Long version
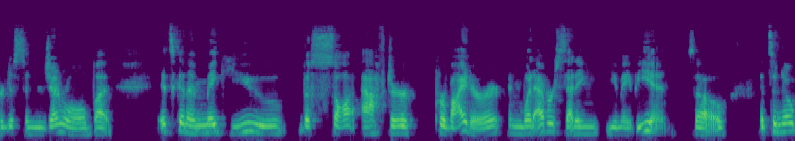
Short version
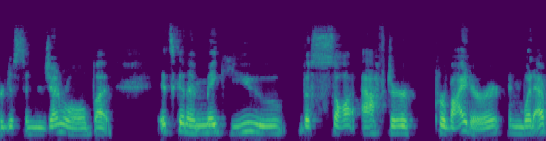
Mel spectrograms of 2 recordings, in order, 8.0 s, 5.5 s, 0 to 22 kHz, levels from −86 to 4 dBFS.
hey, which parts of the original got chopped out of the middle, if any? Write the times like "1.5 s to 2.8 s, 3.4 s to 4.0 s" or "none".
none

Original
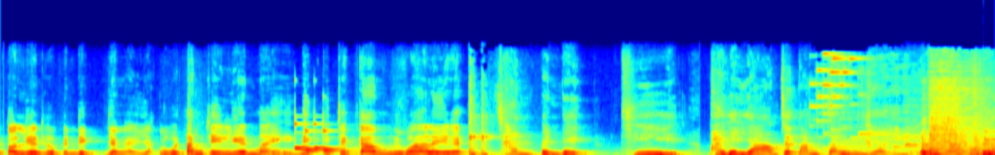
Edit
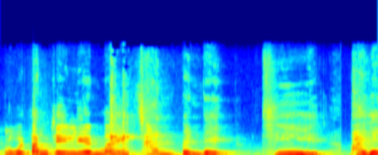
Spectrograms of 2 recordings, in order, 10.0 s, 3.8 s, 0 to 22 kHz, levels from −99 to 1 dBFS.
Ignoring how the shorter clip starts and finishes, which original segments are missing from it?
2.8 s to 4.8 s

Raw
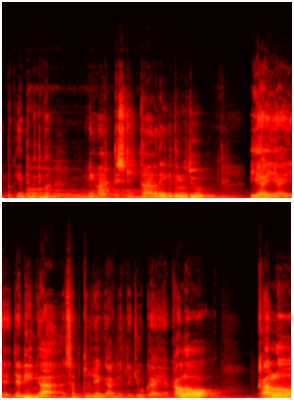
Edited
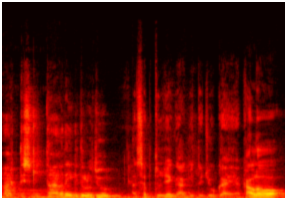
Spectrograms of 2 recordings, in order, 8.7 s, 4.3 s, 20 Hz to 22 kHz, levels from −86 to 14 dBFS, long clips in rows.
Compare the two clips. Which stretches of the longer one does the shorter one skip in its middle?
3.4 s to 5.3 s

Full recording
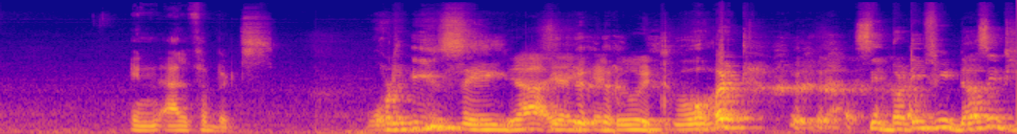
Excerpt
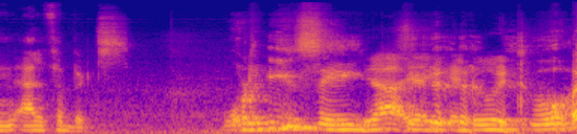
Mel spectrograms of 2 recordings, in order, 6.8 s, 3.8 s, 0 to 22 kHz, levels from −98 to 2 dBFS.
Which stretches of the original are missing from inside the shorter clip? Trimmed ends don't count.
none

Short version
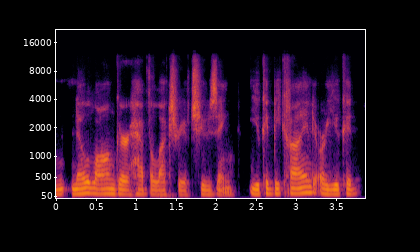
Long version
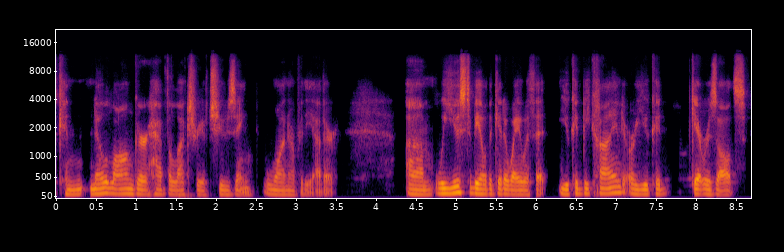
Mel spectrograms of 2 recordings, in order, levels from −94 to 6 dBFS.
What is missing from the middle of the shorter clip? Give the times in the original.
2.6 s to 6.2 s

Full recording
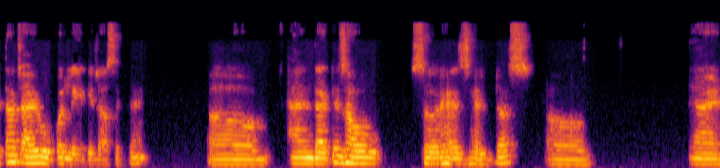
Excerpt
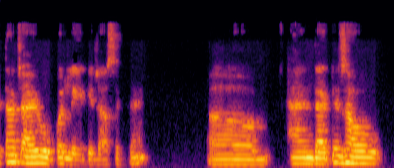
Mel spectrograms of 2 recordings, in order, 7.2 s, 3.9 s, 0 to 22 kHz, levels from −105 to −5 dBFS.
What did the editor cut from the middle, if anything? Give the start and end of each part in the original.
none

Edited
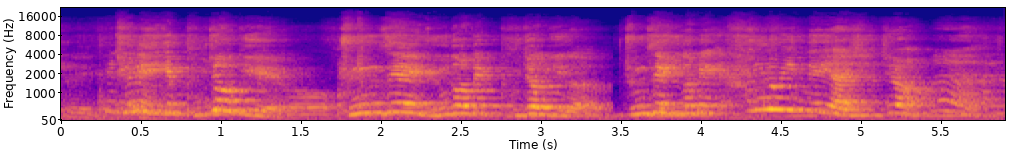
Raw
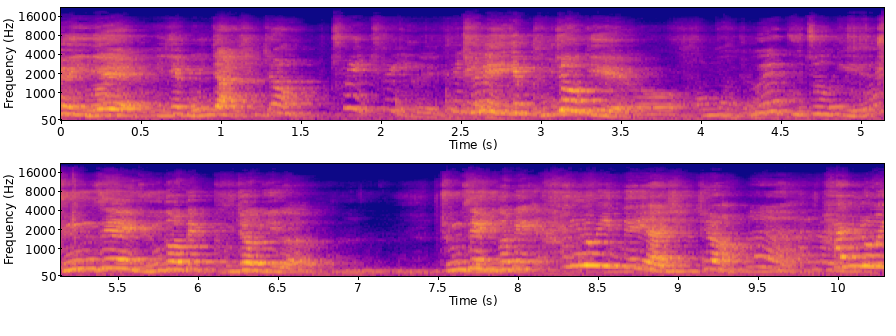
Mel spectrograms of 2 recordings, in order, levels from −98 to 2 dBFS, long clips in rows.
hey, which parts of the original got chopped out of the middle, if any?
3.9 s to 5.0 s, 6.8 s to 7.4 s

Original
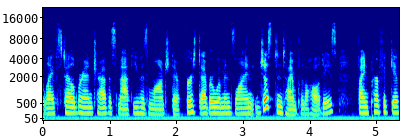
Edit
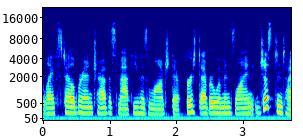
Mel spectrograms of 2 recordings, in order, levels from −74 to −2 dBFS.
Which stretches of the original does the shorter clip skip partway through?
none

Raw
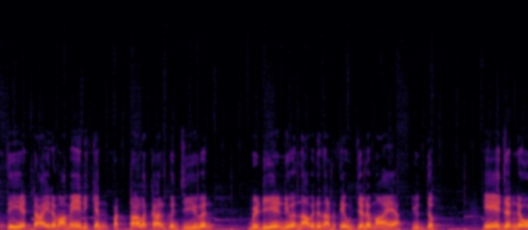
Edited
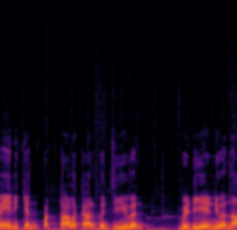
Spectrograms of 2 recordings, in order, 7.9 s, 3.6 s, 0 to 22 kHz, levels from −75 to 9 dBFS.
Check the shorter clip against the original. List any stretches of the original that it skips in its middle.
none

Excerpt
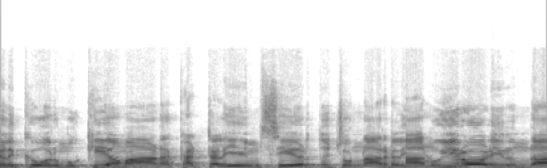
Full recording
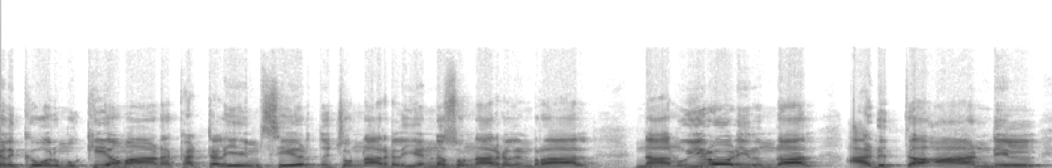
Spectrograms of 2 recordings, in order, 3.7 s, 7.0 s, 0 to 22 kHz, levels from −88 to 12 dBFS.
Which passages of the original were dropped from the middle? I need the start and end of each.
2.7 s to 4.3 s

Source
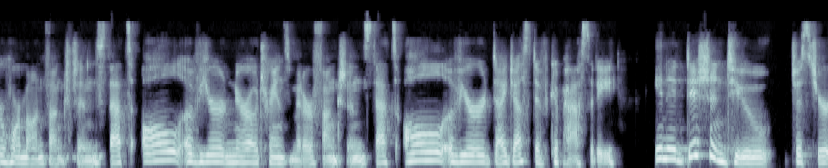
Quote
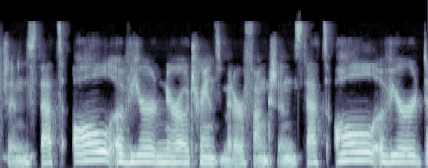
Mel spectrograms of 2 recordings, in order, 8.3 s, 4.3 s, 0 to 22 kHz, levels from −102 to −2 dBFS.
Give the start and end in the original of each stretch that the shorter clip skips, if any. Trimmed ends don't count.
none

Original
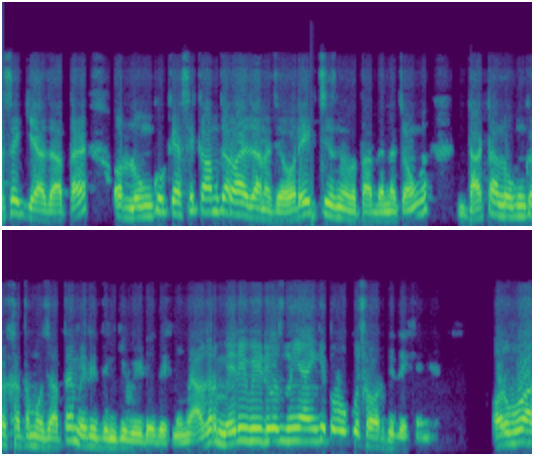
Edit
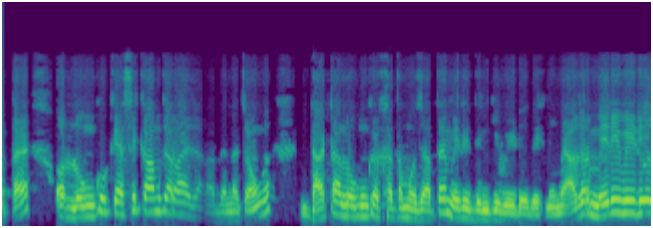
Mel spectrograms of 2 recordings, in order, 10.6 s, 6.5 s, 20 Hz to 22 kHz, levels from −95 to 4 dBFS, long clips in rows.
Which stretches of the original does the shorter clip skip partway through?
2.6 s to 3.6 s

